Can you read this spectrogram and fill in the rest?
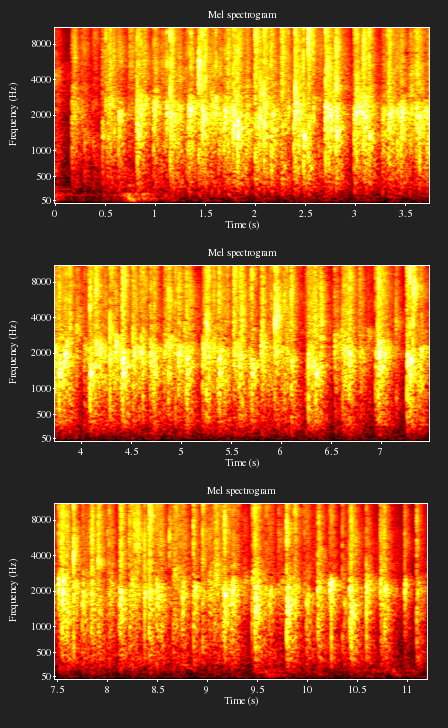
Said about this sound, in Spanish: Gracias le damos. Un aplauso al Señor.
